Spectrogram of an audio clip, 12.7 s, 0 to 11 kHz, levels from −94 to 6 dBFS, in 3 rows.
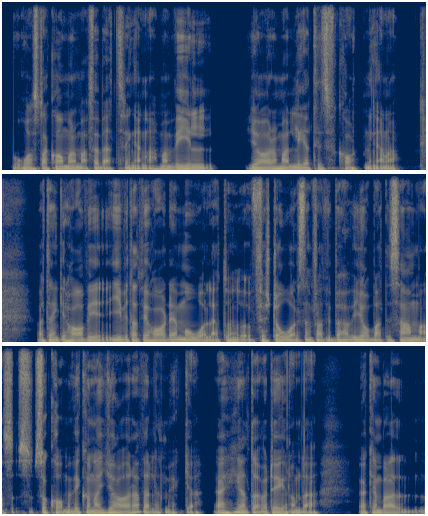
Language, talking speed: Swedish, 205 wpm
